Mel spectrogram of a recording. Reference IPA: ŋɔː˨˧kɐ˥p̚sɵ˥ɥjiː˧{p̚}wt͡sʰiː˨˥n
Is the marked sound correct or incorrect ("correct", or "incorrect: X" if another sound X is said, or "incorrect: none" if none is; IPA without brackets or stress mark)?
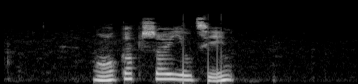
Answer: incorrect: none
